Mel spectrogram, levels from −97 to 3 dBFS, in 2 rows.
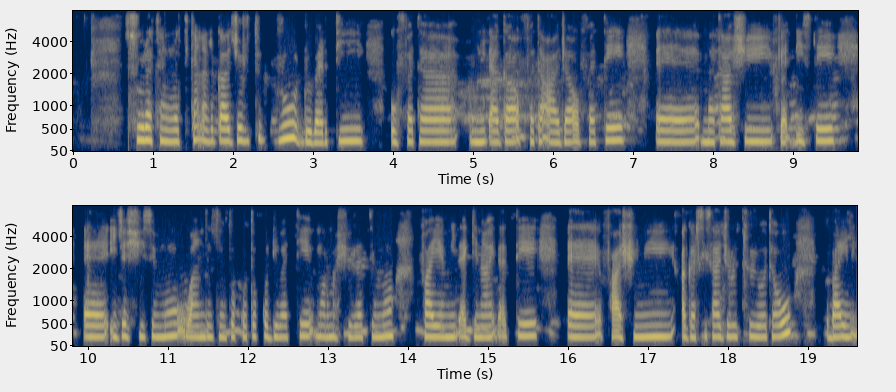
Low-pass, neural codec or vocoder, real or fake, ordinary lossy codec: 7.2 kHz; none; real; Opus, 24 kbps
